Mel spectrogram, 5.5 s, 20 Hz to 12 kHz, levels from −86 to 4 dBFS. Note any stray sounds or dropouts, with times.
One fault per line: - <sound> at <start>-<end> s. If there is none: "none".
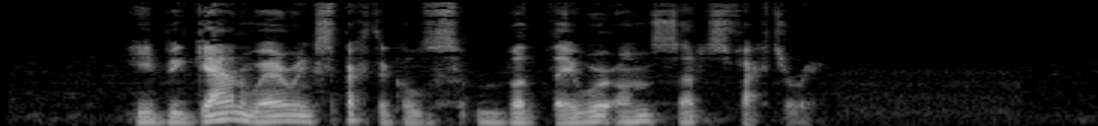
none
